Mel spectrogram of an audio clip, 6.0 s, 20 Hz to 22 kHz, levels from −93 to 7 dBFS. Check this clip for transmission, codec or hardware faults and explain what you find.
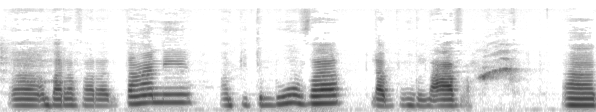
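One codec fault runs throughout. Generation loss: the speech was likely re-encoded as MP3 about seven times, each pass requantising on a shifted frame grid. The result sounds swirly, hollow and smeared, with blurred attacks and nothing above 16.5 kHz, consistent with a 64 kbit/s setting.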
